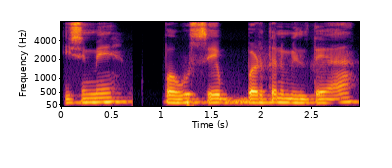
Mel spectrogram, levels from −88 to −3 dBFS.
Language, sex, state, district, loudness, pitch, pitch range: Hindi, male, Uttar Pradesh, Saharanpur, -16 LUFS, 140 Hz, 130-150 Hz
